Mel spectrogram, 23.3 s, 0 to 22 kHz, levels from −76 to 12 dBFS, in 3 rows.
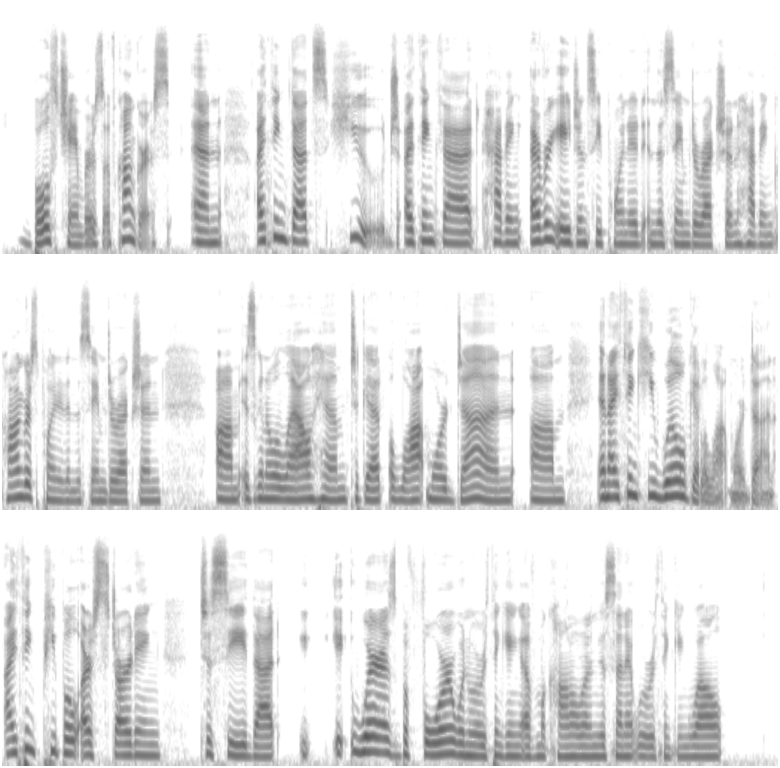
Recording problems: none

